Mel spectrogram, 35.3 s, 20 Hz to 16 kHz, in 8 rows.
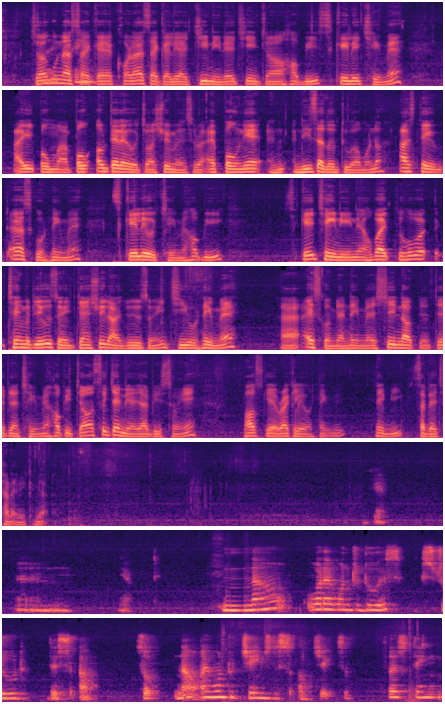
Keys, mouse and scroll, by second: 1.8 g, 4.6 s, 26.0-26.6 scroll down 2, 26.6-27.4 scroll down 8, 27.4-28.6 scroll up 11, 28.6-29.4 scroll down 1, 35.0 click, 35.1 click.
